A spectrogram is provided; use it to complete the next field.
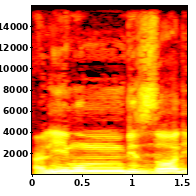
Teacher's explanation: apa domain bertemu dengan huruf ba hukumnya iqlab I do matanya dirubah menjadi huruf mim dan didengungkan atau ditahan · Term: iklab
